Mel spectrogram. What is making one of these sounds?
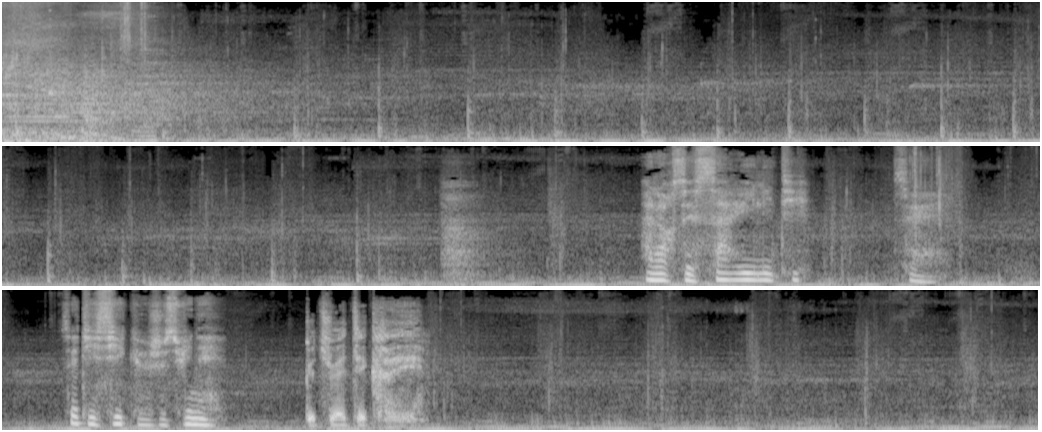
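Footsteps tap steadily on hard floors and metal stairs.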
